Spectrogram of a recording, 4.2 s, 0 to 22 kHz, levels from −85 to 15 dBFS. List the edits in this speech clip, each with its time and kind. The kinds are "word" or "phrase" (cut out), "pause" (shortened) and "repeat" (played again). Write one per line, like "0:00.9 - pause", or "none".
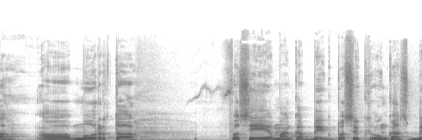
none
